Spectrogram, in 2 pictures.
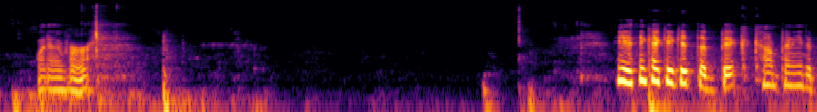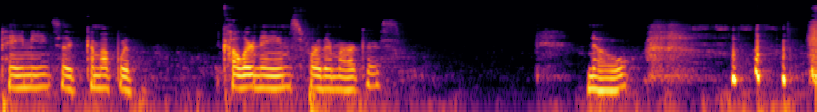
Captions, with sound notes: you think i could get the Bic company to pay me to come up with color names for their markers? no (laughs)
